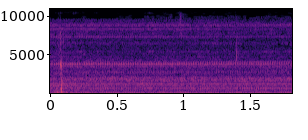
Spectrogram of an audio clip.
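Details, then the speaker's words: DIY silent air compressor built from a repurposed refrigerator compressor on a tank, running. Soft steady hum under a quiet hiss of air rushing through the plumbing, which is louder than the motor; no knocks or rattles. It runs quietly and healthily. "you can hear the air rushing through here more than you can hear anything else I don't know how loud that's going to sound on the video but with me sitting in front of this you could run this thing in a dentist office"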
